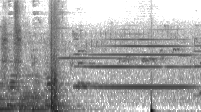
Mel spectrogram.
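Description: Animated film soundtrack: score music with long held notes, broken by a loud thud about a second in and a shorter, sharp thump about three seconds in.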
